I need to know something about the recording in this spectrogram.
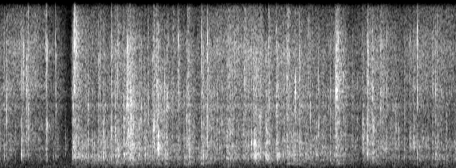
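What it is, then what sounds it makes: Stack of printed paper sheets, crinkled. Flat hands and fingertips rub and scratch across the crinkled top sheet of a stack of thin white printed pattern paper and lift pages off. The result is a dense, bright, continuous crinkling and rustling with almost no low end. A brief near-silent dip just before the one-second mark is followed by a sharp, louder burst of crackle.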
